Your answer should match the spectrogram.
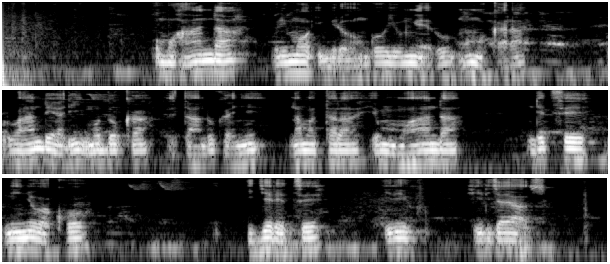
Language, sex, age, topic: Kinyarwanda, male, 18-24, finance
